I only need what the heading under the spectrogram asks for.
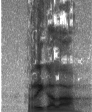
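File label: "regala", Sicilian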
